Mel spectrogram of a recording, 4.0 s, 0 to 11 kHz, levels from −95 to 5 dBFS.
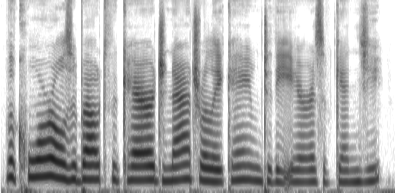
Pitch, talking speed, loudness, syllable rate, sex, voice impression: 225 Hz, 180 wpm, -16 LUFS, 5.4 syllables/s, female, very feminine, young, very thin, slightly tensed, slightly weak, slightly dark, soft, very clear, very fluent, very cute, intellectual, very refreshing, very sincere, calm, very friendly, very reassuring, unique, very elegant, very sweet, lively, very kind, modest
